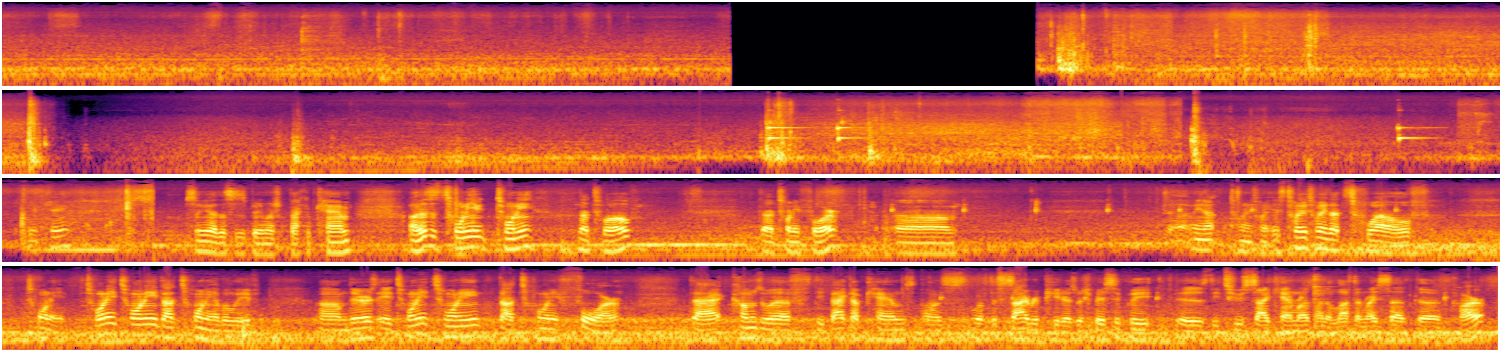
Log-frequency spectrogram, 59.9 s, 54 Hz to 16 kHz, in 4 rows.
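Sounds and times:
constant hum: 0.0 - 7.3, 10.4 - 59.9
tyre and road noise in car cabin: 0.0 - 7.3, 10.4 - 59.9
rush of noise: 11.1 - 37.5, 43.2 - 59.9
two-note electronic chime: 22.6 - 23.8, 28.9 - 29.5.

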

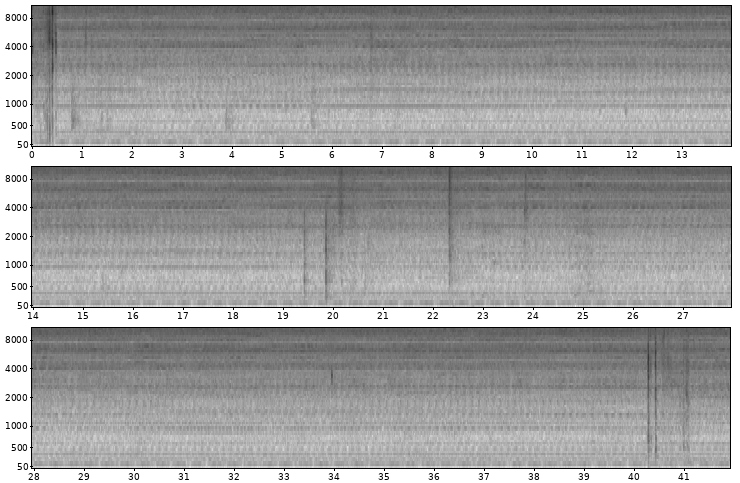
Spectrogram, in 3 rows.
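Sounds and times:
machine hum with hiss: 0.0 - 41.9.

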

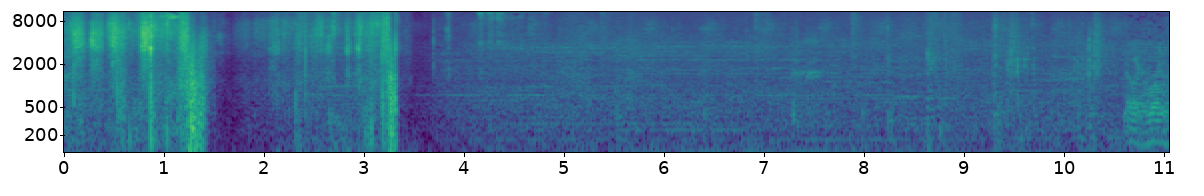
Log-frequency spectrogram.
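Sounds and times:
handling rustling and clatter: 0.0 - 3.4.

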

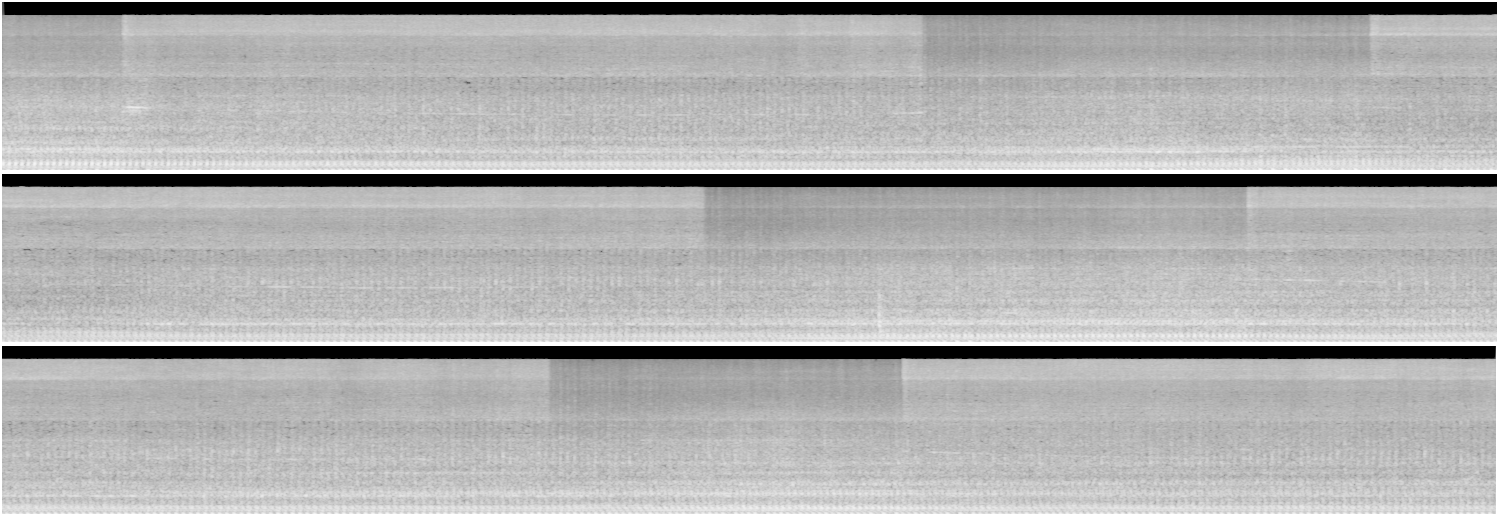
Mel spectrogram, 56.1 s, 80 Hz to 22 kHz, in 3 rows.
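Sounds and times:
band saw running: 0.0 - 56.0.

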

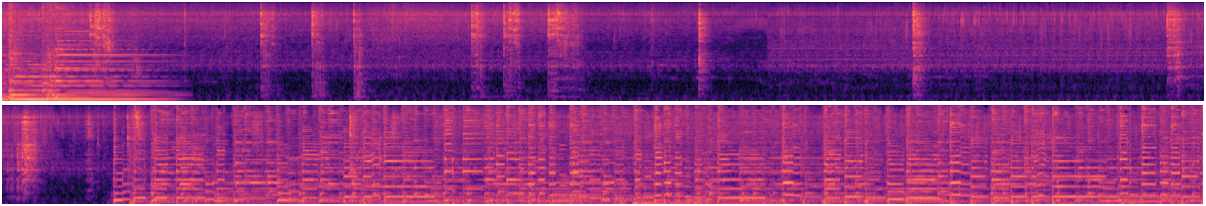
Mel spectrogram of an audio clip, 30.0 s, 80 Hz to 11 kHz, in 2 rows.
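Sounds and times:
meat sizzling in a frying pan: 0.0 - 30.0
spatula scraping a pan: 1.0 - 1.7, 3.2 - 4.8, 5.8 - 7.4, 14.6 - 17.1, 17.9 - 20.1.

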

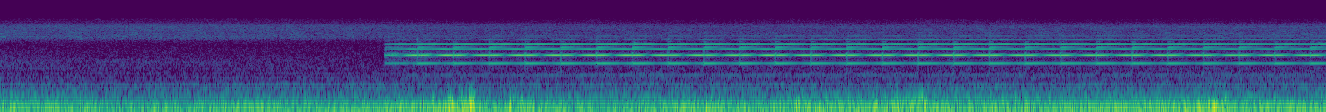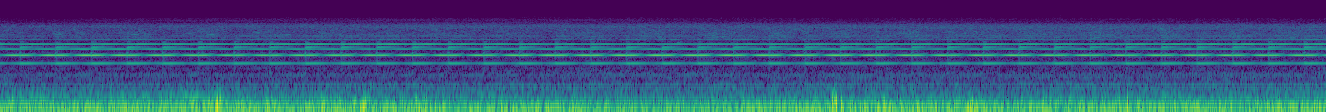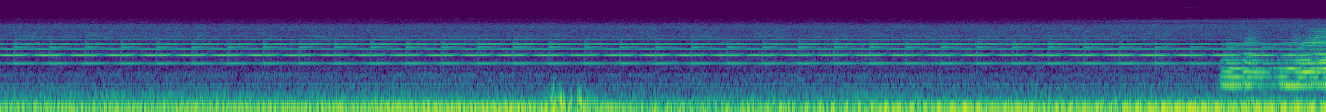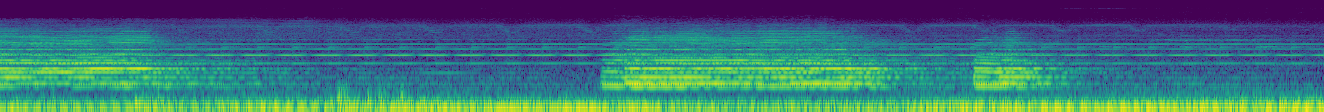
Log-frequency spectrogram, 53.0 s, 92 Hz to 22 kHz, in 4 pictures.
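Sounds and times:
railroad crossing bell ringing: 3.8 - 53.0.

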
